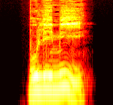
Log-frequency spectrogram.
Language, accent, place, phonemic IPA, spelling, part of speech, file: German, Germany, Berlin, /buliˈmiː/, Bulimie, noun, De-Bulimie.ogg
- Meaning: bulimia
